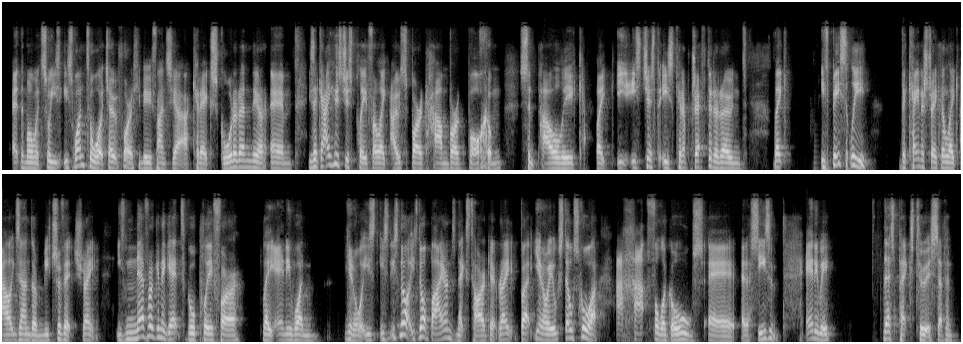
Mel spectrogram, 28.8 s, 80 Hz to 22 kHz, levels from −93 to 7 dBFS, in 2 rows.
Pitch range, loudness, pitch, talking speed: 130-160 Hz, -17 LUFS, 140 Hz, 205 wpm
